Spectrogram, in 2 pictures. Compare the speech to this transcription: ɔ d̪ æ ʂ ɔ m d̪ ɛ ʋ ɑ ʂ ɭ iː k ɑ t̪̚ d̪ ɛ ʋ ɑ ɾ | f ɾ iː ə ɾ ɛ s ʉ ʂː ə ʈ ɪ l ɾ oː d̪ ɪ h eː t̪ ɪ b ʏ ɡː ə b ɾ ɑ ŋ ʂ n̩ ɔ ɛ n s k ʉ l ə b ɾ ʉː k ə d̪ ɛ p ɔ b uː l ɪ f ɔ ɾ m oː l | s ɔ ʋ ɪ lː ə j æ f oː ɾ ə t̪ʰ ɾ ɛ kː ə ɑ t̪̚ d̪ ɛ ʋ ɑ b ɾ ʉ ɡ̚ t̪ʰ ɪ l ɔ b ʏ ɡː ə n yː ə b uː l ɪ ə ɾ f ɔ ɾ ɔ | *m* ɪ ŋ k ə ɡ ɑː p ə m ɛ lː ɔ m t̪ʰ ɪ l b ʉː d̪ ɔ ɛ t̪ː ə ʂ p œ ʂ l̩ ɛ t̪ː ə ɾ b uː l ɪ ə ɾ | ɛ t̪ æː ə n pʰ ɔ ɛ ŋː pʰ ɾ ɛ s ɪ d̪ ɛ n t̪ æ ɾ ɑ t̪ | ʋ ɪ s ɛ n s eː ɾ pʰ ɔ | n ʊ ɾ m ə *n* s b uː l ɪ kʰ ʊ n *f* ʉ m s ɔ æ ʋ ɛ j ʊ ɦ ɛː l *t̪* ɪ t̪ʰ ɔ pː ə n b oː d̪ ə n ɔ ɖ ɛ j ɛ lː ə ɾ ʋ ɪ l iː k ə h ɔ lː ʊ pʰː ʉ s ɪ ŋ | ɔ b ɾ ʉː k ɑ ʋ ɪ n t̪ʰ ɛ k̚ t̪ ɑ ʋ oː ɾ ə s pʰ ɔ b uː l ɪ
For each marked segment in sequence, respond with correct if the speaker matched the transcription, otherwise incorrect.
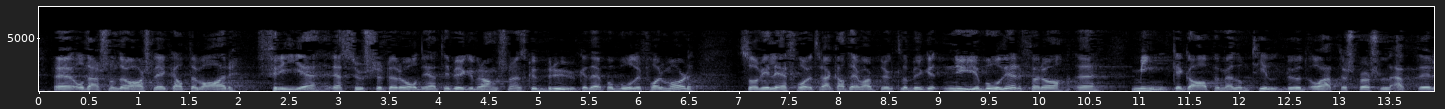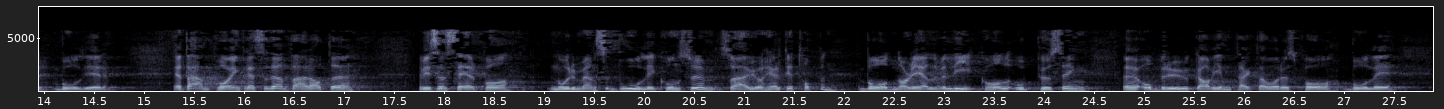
correct, correct, incorrect, correct

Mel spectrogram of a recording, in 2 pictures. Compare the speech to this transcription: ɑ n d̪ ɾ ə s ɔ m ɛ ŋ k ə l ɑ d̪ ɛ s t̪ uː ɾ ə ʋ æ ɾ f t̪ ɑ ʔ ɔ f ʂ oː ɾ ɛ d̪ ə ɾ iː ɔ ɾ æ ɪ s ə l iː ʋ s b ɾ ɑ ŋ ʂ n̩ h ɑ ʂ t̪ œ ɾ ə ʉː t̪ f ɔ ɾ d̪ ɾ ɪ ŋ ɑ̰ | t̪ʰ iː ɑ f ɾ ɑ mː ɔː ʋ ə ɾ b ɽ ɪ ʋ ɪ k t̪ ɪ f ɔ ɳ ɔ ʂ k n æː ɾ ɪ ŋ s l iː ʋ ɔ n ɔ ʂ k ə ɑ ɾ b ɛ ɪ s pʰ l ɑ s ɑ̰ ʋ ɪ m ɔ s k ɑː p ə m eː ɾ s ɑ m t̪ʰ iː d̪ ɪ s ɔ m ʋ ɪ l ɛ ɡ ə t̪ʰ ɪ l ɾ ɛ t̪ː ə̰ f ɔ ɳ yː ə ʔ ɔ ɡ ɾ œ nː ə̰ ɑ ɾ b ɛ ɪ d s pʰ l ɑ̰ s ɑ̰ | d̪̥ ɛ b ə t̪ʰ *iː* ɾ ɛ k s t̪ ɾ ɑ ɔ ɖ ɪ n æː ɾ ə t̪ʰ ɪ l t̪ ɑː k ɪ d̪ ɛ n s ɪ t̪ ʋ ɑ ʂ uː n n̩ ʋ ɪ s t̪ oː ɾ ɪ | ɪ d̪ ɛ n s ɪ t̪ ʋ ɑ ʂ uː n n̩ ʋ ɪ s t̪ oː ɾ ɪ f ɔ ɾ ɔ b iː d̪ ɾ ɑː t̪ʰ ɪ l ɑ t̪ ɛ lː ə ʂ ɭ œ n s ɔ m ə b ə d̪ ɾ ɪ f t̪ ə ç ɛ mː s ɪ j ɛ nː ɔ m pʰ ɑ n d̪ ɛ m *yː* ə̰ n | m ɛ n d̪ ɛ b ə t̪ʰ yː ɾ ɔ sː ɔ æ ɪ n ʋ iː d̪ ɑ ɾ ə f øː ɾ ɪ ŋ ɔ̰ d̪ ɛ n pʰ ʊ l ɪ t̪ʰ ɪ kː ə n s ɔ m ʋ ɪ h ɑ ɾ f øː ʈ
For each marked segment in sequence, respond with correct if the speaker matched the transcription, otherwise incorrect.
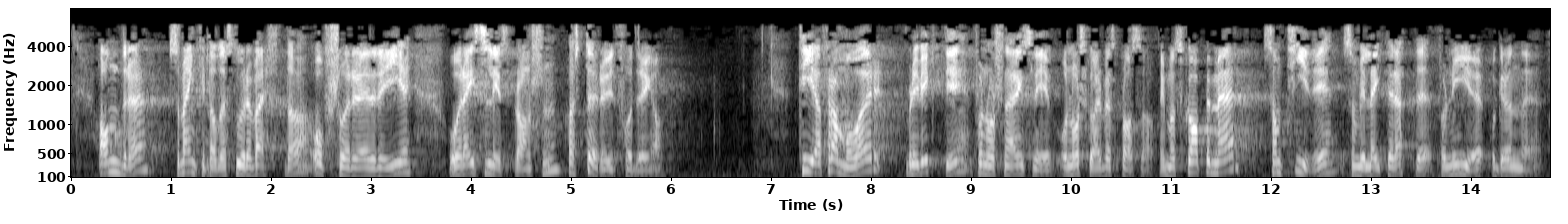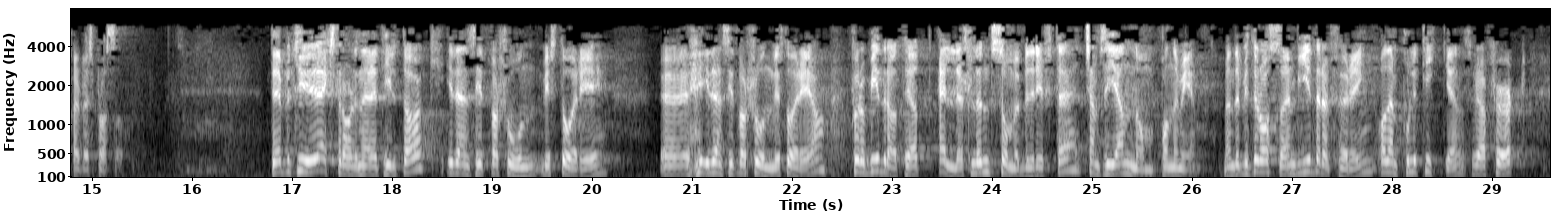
incorrect, incorrect

